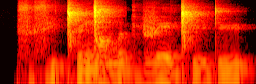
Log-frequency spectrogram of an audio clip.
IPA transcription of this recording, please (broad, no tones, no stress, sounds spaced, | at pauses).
s ə̤ s e̤ j ǀʰ ʏ ŋ͡ǀ ɑ m ə k e̤ v e ǀʰ y t̪ y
